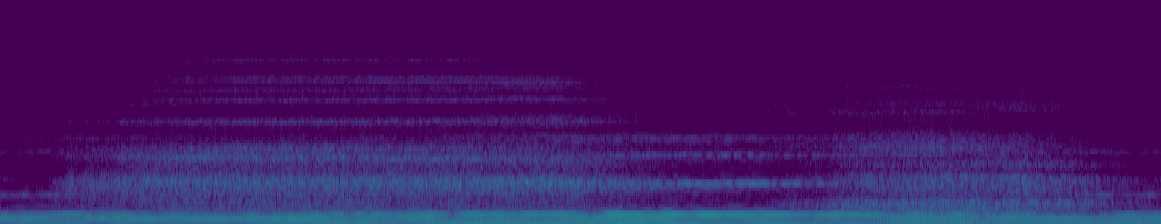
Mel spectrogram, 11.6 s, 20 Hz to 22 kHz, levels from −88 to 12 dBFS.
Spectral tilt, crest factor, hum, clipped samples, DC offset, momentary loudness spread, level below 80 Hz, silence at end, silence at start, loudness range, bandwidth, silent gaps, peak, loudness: -7.5 dB/octave; 12 dB; none; under 0.1%; under 0.1%; 6 LU; -54 dBFS; 0 s; 0 s; 3 LU; 12.5 kHz; none; -36 dBFS; -51 LUFS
